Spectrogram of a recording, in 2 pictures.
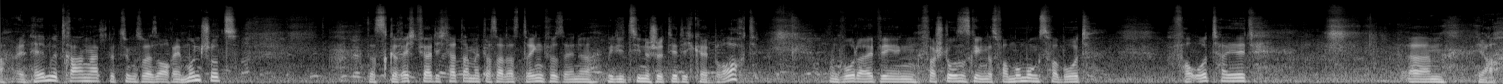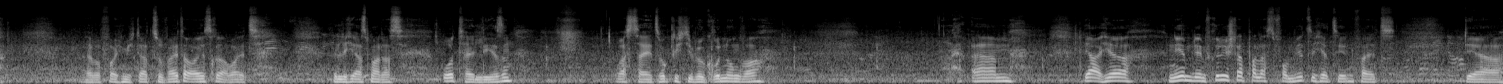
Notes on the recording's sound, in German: Ich war im März mit meinem großen Sohn auf einer Demonstration gegen einen Naziaufmarsch in Berlin und hatte mein Aufnahmegerät dabei.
